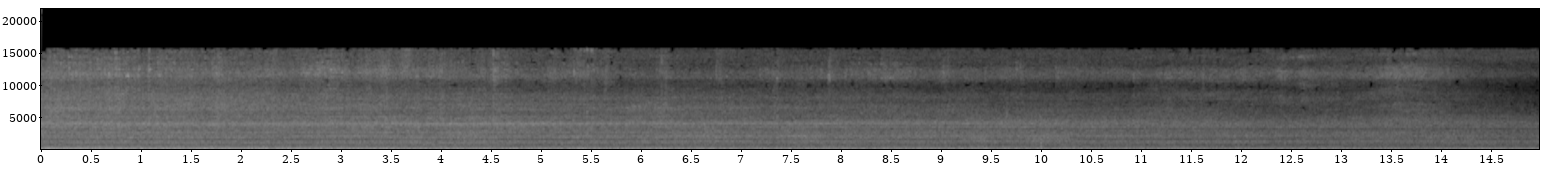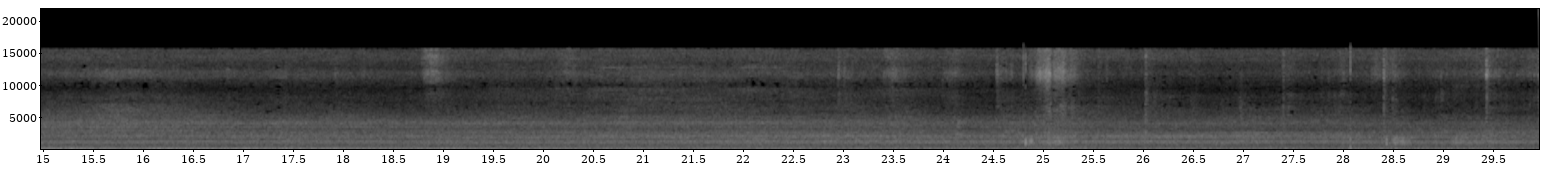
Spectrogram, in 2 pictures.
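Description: Train running beneath and pulling away along the track, its low rumble fading steadily as it recedes.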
